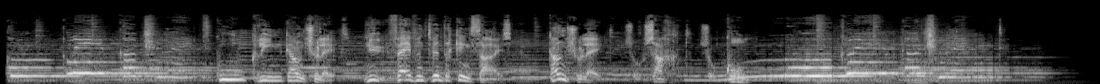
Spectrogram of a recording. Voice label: consulate dutch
